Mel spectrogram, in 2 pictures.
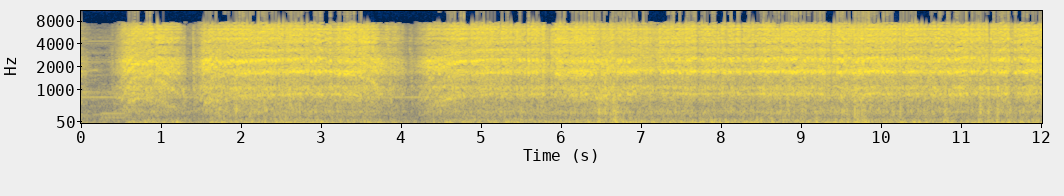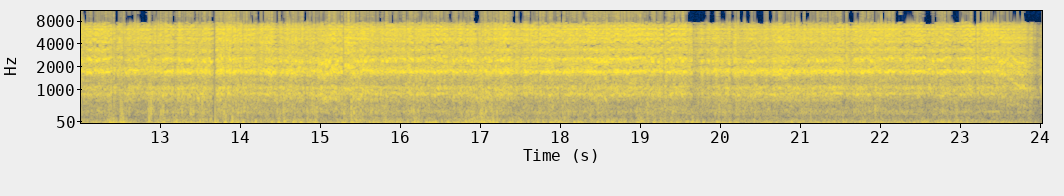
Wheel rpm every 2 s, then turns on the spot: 70, 190, 170, 220, 230, 230, 230, 230, 230, 230, 220, 170.
none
